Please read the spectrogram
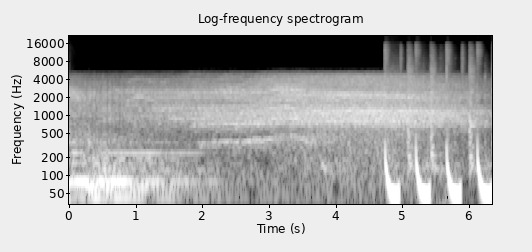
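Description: Dance track played loud over an arena PA during a DJ breakdown: the deep bass line stops and the top end stays muffled while the crowd's cheering and whooping swells. Near the end the full mix drops back in with a heavy kick drum about twice a second.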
